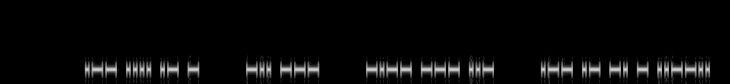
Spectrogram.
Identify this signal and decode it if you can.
Morse code, heard as a keyed tone, about 34 wpm, 700 Hz. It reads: WHAT DO YOU WANT?
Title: 2x Word-Spacing - Sentences from Top 200 Words - 35wpm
